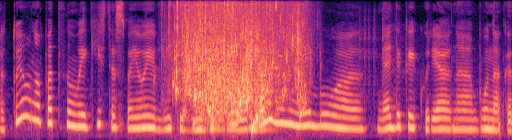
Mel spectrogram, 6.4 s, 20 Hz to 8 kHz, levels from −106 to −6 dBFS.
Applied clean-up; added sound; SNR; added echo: none; Bathtub (filling or washing) / Splash, splatter; -4 dB; none.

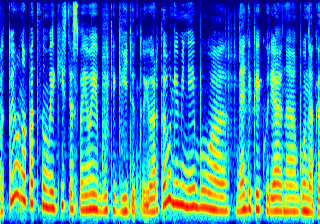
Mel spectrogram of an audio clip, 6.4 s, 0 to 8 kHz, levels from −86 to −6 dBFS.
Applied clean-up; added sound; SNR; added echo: none; none; none; none.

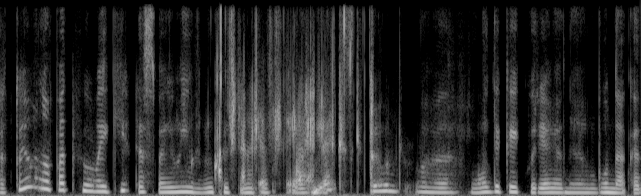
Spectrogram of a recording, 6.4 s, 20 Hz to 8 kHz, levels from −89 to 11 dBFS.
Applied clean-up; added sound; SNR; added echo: neural diffusion model UNIVERSE++.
